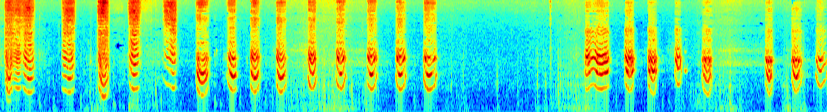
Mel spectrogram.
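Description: A man imitates turkey gobbles using only his cupped hand, nothing in his mouth: rapid bursts of sharp, yelping gobble notes in quick series, a pause, then another loud close run of calls.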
